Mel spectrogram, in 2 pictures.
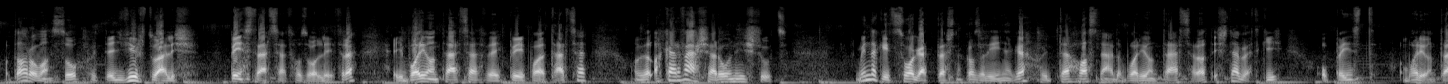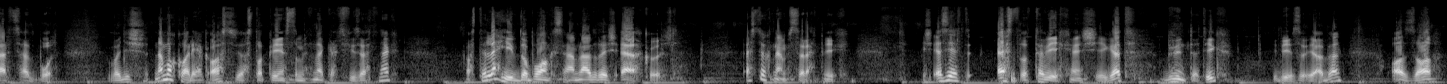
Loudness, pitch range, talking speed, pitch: -18 LUFS, 90-115 Hz, 155 wpm, 100 Hz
